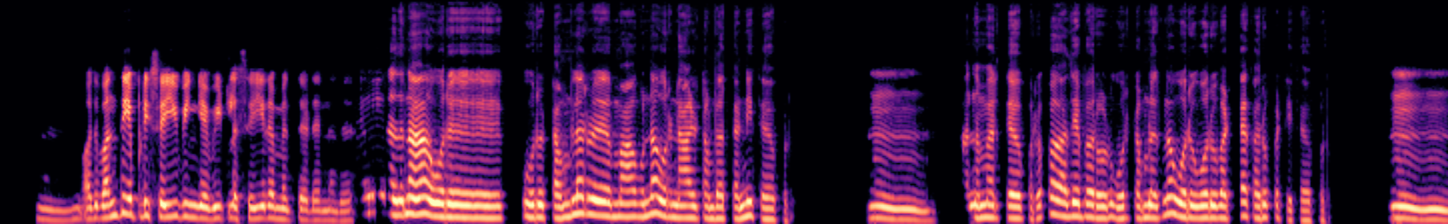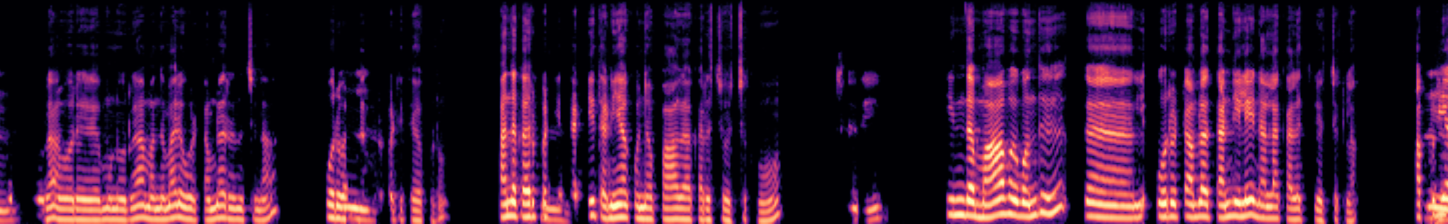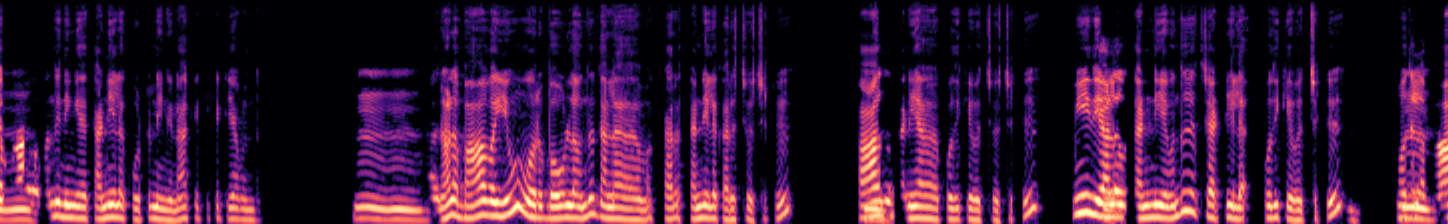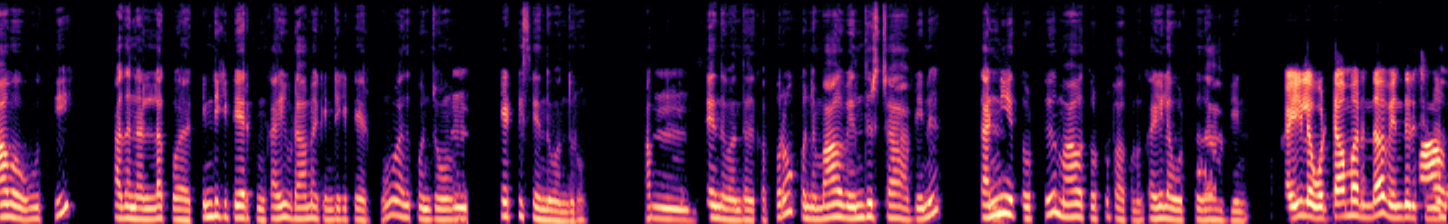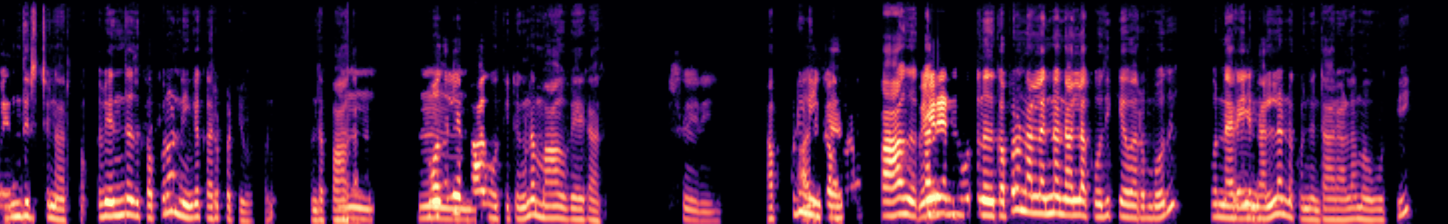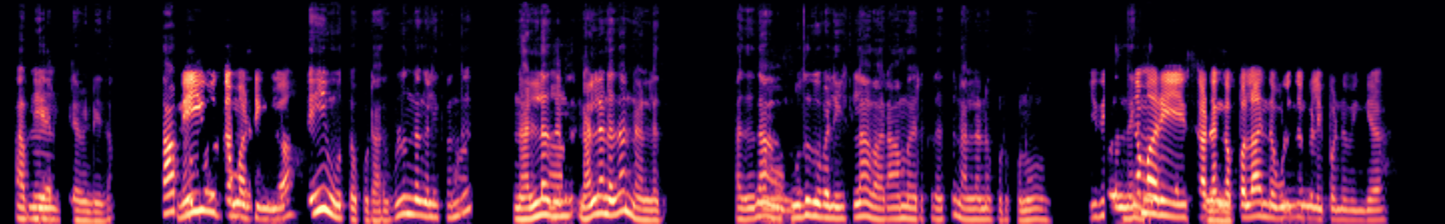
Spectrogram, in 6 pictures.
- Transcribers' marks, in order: in English: "மெத்தேடு்"; static; distorted speech; drawn out: "ஒரு"; tapping; other background noise; drawn out: "அ"; "மாவையும்" said as "பாவையும்"; "மாவ" said as "பாவ"; mechanical hum; "மாவு" said as "பாவு"; other noise; background speech
- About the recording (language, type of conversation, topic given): Tamil, podcast, உங்கள் பாரம்பரிய உணவுகளில் உங்களுக்குப் பிடித்த ஒரு இதமான உணவைப் பற்றி சொல்ல முடியுமா?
